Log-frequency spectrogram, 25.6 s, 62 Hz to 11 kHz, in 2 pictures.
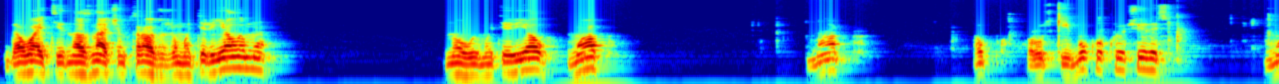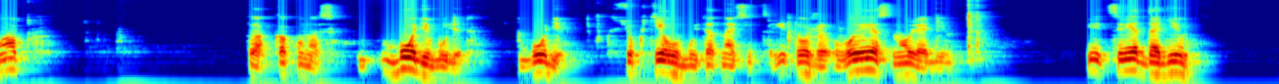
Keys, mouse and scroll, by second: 0.2 click, 3.3 click, 5.2-23.1 drag, 24.2 click.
